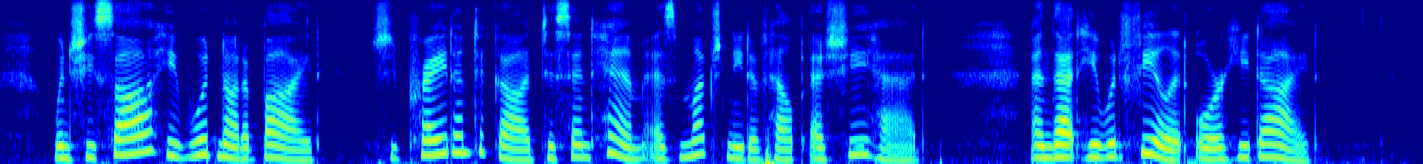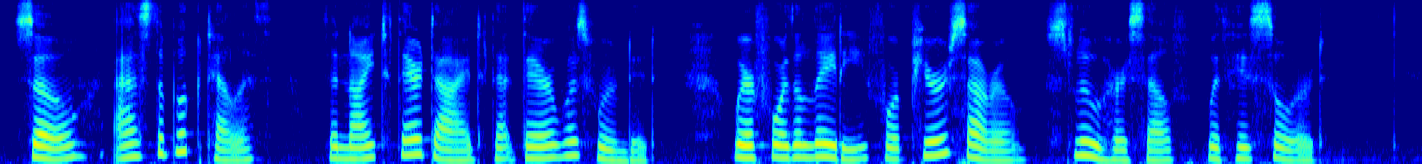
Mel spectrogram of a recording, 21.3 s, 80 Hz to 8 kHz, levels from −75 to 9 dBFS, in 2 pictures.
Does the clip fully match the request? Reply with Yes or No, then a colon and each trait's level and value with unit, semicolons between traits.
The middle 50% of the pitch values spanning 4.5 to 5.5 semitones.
No: average, 3.7 semitones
